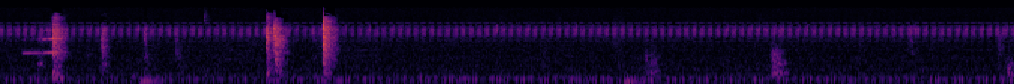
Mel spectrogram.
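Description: Several sharp knocks and clicks from someone moving about a room and handling things; the two loudest come close together about two and a half seconds in. Under them runs a steady high-pitched hiss.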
